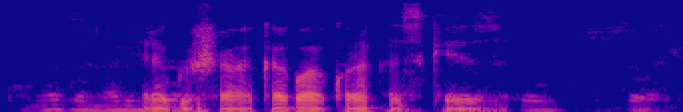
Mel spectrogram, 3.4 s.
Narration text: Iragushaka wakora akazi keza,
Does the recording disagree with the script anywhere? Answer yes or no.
no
